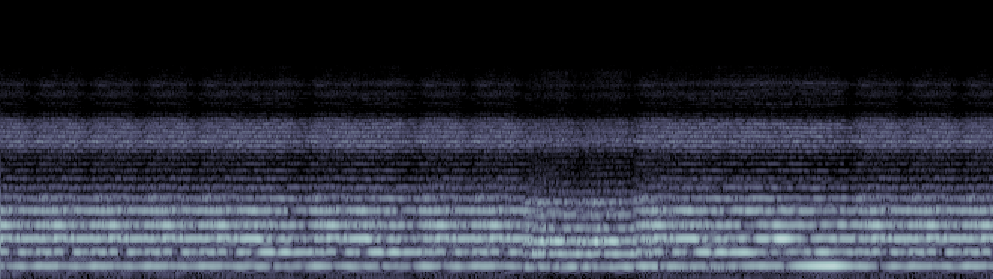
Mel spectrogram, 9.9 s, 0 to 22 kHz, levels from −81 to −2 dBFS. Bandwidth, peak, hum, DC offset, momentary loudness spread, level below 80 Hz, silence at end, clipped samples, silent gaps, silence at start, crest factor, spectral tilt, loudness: 8.6 kHz; -12 dBFS; none; under 0.1%; 4 LU; -64 dBFS; 0 s; under 0.1%; none; 0 s; 12 dB; -7 dB/octave; -26 LUFS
